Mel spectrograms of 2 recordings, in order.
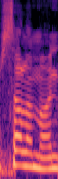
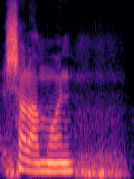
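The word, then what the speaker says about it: Salamon: SZ is pronounced in Hungarian as a S, so but the S at the beginning is pronounced as sh. So I am listening to Solomon, but apparently I should be called Shalamon.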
